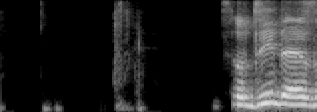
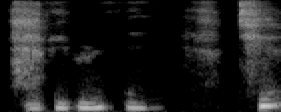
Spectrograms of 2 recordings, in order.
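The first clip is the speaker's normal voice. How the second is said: soft breathy imitation, much softer; breathy Marilyn Monroe; 5 semitones lower, 11 dB quieter than usual. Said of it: "she had a breathy voice".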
